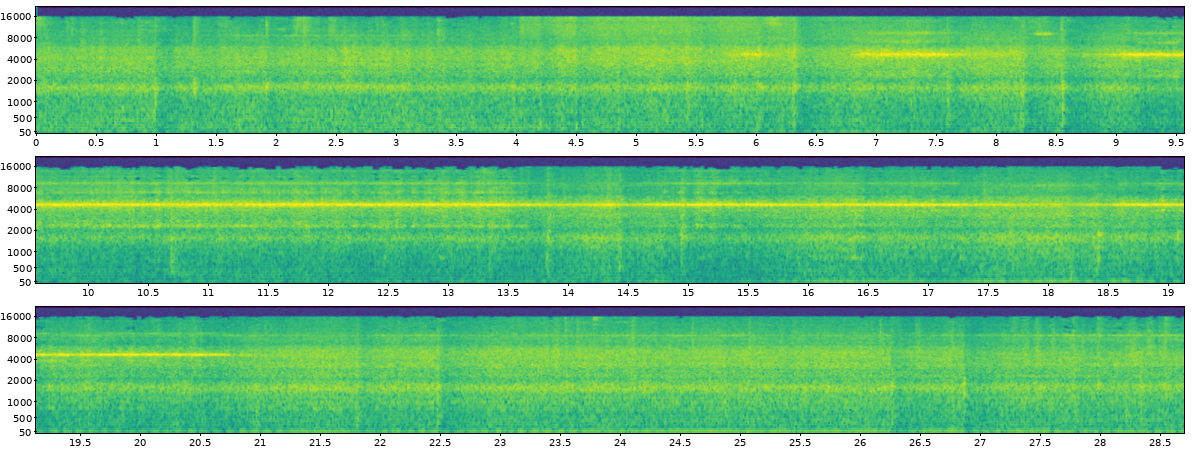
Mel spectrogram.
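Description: Passenger train running on the rails, heard from an open coach window: a steady rumble of wheels on track. A thin, high-pitched wheel squeal joins about six seconds in and holds until about twenty seconds, as the wheels grind round the curve.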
